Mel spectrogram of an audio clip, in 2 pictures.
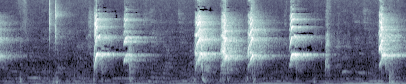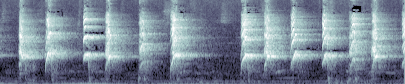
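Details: Indoor Toy Poodle squaring off against a water bottle it dislikes, letting loose a long run of about twenty shrill, clipped barks in quick bursts and pairs, with short pauses and a low background hum.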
